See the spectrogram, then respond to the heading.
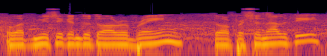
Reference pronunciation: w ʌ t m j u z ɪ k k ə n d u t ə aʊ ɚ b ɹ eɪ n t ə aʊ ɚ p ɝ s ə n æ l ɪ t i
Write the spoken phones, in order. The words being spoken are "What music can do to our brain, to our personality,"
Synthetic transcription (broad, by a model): w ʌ t m j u s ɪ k k ə n d u t ə aʊ ɚ b ɹ eɪ n t ə aʊ ɚ p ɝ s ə n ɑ l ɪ t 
